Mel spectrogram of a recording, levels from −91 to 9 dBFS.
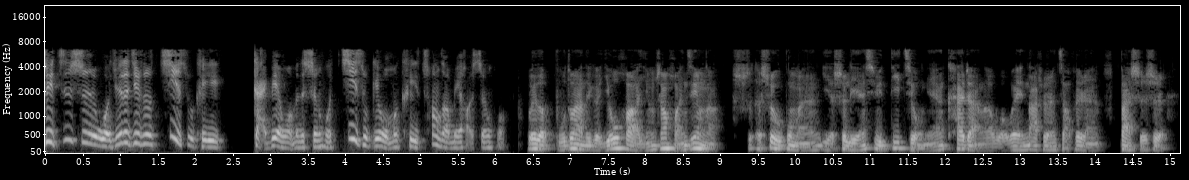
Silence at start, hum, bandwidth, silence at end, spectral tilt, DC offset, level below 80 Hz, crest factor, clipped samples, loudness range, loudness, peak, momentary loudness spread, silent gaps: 0 s; none; 6.8 kHz; 0.15 s; -5 dB/octave; under 0.1%; -64 dBFS; 16 dB; under 0.1%; 5 LU; -26 LUFS; -10 dBFS; 10 LU; 9.11-9.16 s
